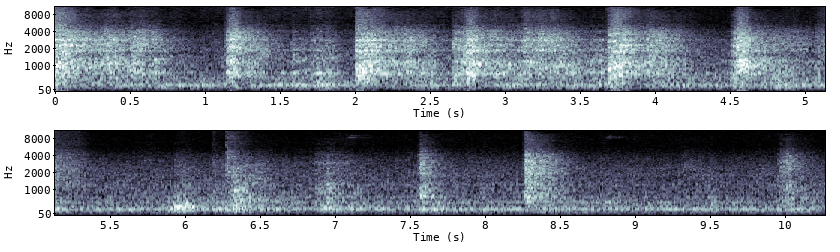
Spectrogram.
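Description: Irregular sharp knocks and clatter, about one or two a second, the kind made by dishes and racks handled at a commercial dishwasher, over the steady hum of the running machine. The knocks thin out in the second half.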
